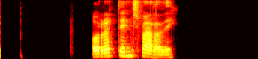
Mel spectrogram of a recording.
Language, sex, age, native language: Icelandic, female, 50-59, Icelandic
